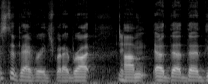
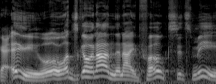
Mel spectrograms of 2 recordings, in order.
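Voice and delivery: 1950s radio DJ voice, slower, higher, louder; 6 semitones higher, 5 dB louder than usual. Asking a guest for an impression, the speaker demos a Wolfman Jack impression. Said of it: "like Wolfman Jack impersonation, like 50s radio".

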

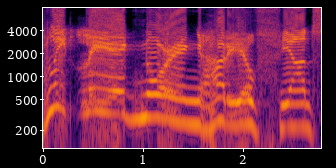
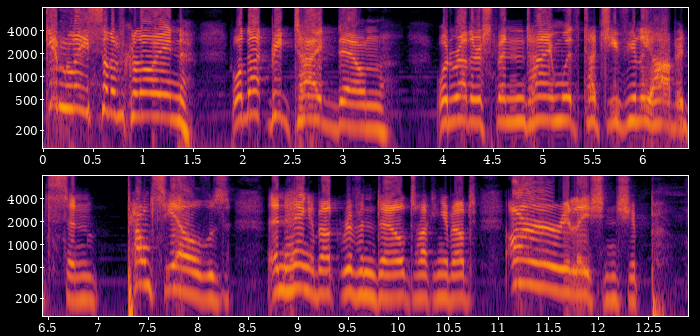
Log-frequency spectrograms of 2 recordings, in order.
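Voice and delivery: put-on Scottish pirate accent, growled. Gimli reading his quest diary aloud, in Gimli Scottish pirate voice. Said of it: "I, [name] son of [name], / beard now silky and conditioned. / I, [name] son of [name], / I just wanted her to sound like a Scottish pirate. / Grr! Arr".

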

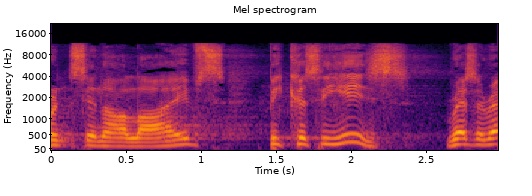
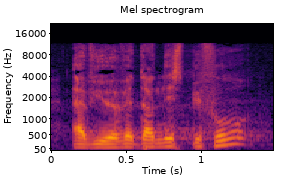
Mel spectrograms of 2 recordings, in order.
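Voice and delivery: awful, low-pitched, put-on French accent; 8 semitones lower than usual. Retelling what a French instructor asked her, appalling French accent. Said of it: "appalling French accent coming up".

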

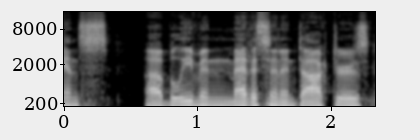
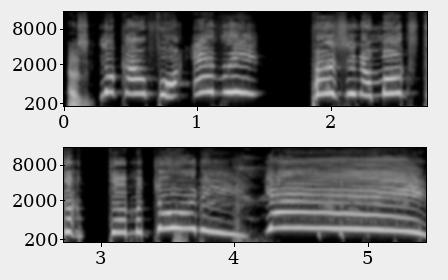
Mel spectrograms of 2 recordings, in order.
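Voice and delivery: put-on squeaky childlike puppet voice. Joking that Elmo leads the workers, doing an Elmo impression. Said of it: "that's a good Elmo".

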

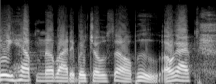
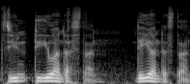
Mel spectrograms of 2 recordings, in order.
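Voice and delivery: light, soft, put-on Nigerian accent; 3 semitones lower, 7 dB quieter than usual. Giving a shout-out to Nigerian listeners: put-on Nigerian accent. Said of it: "I gave a little accent".

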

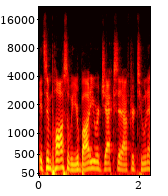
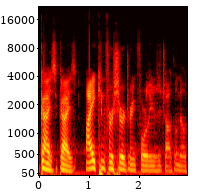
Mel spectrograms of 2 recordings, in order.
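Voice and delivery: mock showy, boastful, cocky know-it-all bragging; 2 semitones lower than usual. Retelling how a teammate showed off about drinking chocolate milk: imitating someone bragging. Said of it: "he was just bragging one day".

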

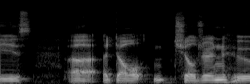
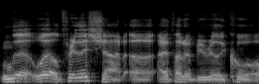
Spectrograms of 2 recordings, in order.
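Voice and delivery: put-on halting, stammering cartoon kid voice; 4 semitones higher than usual. Imitating a film director who sounds like a cartoon kid: Zack Snyder sounding like Milhouse. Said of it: "he sounds like Milhouse".

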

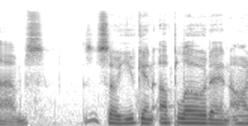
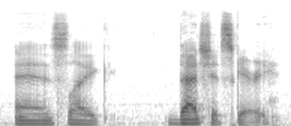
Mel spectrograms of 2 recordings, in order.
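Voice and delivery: plain

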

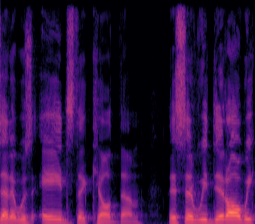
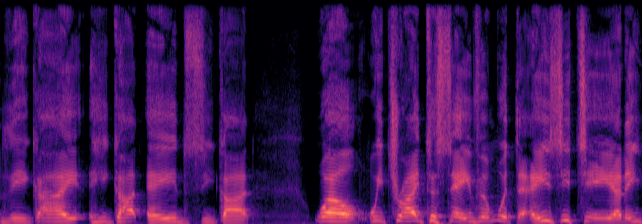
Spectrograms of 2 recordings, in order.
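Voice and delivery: slow, drawn-out, throat-straining put-on voice; 4 semitones higher than usual. Trying the Fauci voice again: put-on voice for Fauci. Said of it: "it's really hard to do that voice".

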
